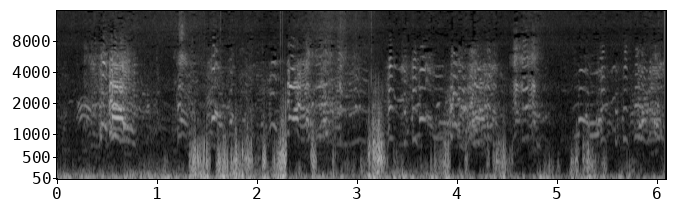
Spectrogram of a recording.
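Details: White-fronted geese leaving their roost at Togo Reservoir, Cheorwon, central Korea, on a winter morning to feed on the Cheorwon Plain. A dense, overlapping chorus of loud, yelping honks from a flock, with a low rumbling background.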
